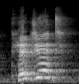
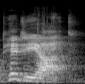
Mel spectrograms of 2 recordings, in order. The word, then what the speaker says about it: Pidgeot: one the bird Pokemon either pronounced pidet or Pidgeot pidet sounds weird and I mostly hear Pidgeot I always called him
